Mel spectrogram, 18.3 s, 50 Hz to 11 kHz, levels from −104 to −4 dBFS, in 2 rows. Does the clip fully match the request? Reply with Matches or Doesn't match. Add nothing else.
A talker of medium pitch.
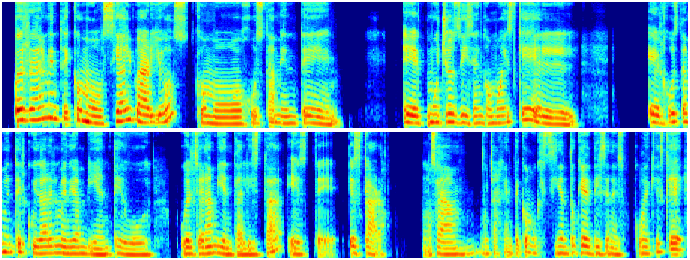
Matches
